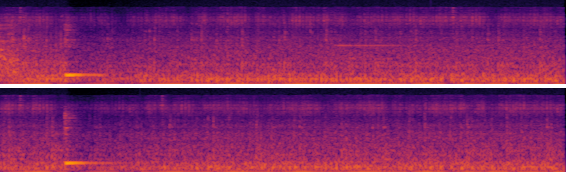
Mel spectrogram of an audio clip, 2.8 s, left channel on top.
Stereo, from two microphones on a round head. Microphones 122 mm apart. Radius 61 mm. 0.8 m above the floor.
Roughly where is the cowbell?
Right.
